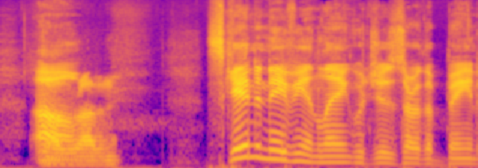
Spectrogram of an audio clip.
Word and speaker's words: Valravn: I think you pronounced it right. Valravn. Yeah, Valravn.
